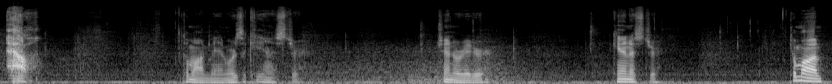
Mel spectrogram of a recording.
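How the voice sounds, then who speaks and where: Young man, low-pitched, bright tense tone, let's play commentary, profane muttering, faint background noise. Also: lively intonation, slow pace, long pauses. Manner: rambling and profane, often muttering to himself; yelps and curses at jump scares. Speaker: gaming channel host.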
